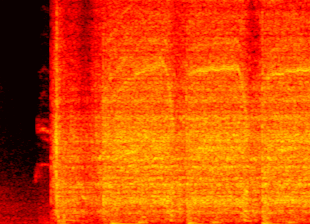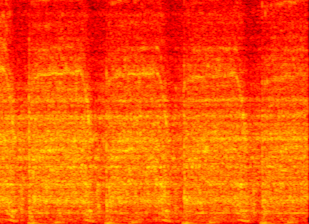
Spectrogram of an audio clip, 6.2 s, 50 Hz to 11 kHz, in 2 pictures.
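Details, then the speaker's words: Compression test on a removed BMW N54 engine from an E90 335i, cranked until the needle stops climbing: even, regular pulses about three a second; cylinder one reaches 200 psi, healthy. "uh now i did just say on camera then and that it was only 150 psi but that is actually gone to 200 psi"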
